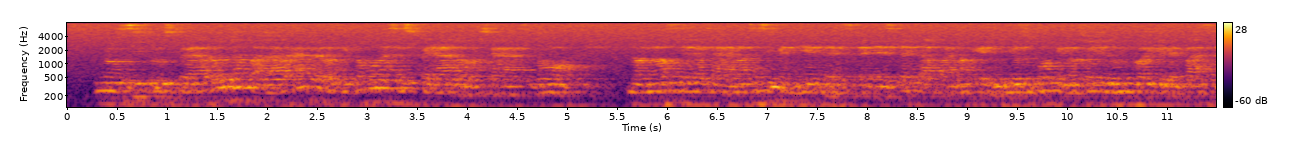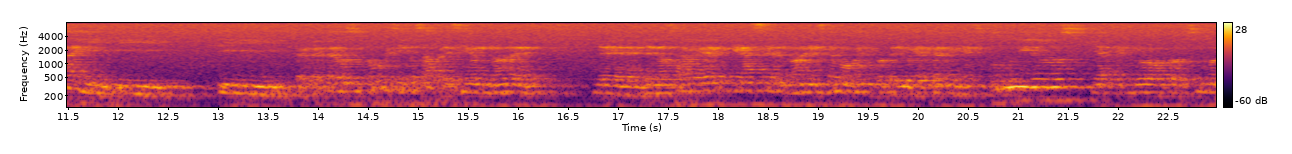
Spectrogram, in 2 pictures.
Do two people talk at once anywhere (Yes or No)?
No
